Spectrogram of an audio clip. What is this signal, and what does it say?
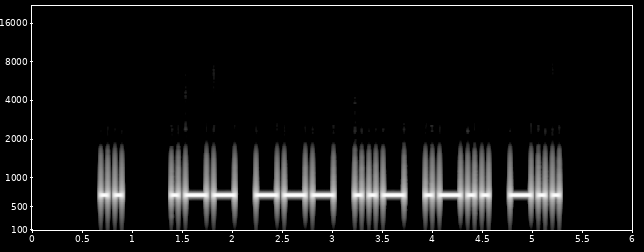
Morse code, heard as a keyed tone, about 17 wpm, 700 Hz. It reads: I WOULD
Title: Sets of 2 Words 17wpm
